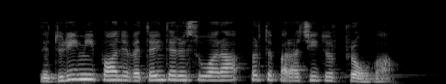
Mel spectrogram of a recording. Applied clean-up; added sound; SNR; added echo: neural mask model DeepFilterNet 3.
